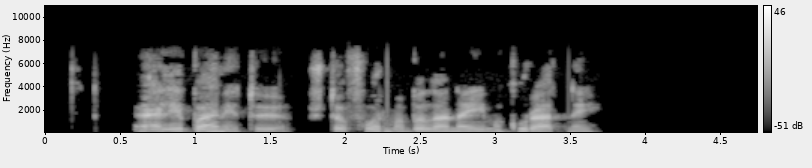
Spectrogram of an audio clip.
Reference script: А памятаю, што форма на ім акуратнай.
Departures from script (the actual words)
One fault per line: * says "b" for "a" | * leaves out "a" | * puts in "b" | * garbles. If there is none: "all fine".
* says "Але" for "А"
* puts in "была"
